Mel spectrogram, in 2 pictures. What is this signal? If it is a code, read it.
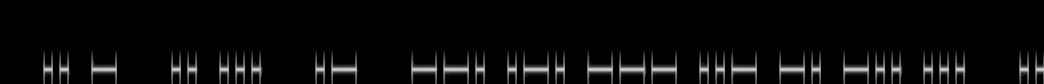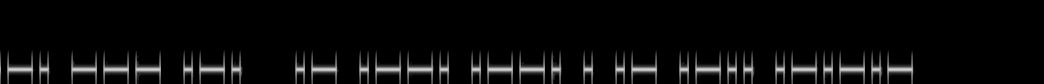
Morse code, heard as a keyed tone, about 15 wpm, 700 Hz. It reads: IT IS A GROUNDS FOR APPEAL.
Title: Sentences from Top 1300 Words 15wpm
